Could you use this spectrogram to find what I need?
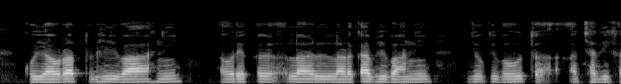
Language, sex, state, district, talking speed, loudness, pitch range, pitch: Hindi, male, Chhattisgarh, Balrampur, 165 wpm, -20 LUFS, 125-130 Hz, 125 Hz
